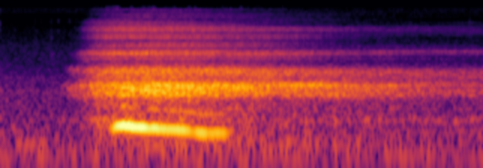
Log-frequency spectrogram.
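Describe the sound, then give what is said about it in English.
A deep breath drawn in through the nose and released out through the mouth, heard as one long exhale that starts with a low voiced sigh and trails off softly, with no talking. “Taking a deep breath in through the nose. And out through the mouth.”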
